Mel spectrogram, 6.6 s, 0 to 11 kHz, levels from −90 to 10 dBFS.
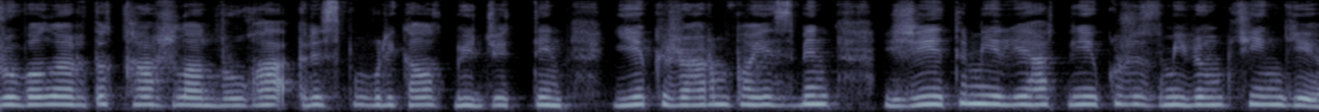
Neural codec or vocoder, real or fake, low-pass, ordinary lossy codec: autoencoder, 22.05 kHz, a latent of 192 numbers a frame, VITS, trained on one speaker; fake; none; none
